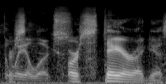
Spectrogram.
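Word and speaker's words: Steyr: Or stare, I guess. Stare is the way they pronounce it from what I've heard English people saying, oh, yes, that's the stare.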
